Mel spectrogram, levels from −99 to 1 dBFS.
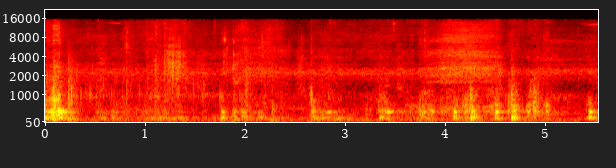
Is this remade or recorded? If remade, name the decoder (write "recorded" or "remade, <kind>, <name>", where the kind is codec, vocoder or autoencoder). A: recorded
